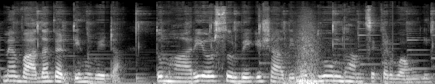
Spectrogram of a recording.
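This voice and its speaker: A woman's voice: mid-range voice, fairly quick, over music, lightly acted. A woman voicing a protective, loving mother in a moral story, firm and emphatic in manner. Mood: pleased. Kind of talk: animated moral-story dialogue.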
